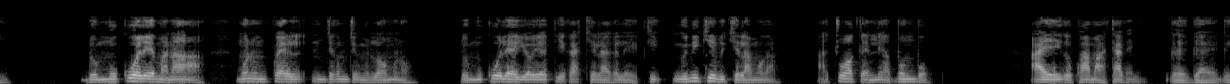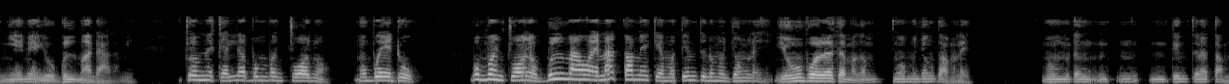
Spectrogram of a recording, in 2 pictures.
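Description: From start to finish, the speech carries layered coding damage. Nothing is heard above about 9.8 kHz, so the top end sounds dull and closed. Smeared, swirly artefacts sit alongside a separate brittle, watery texture. The likely cause is transcoding between lossy codecs. The sound points to an MP3 at around 32 kbit/s, re-encoded to Opus at around 24 kbit/s. The second encoder wasted bits on the first one's errors and added its own.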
